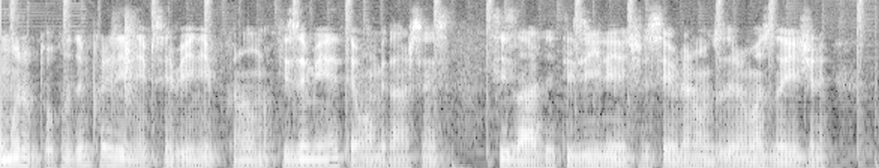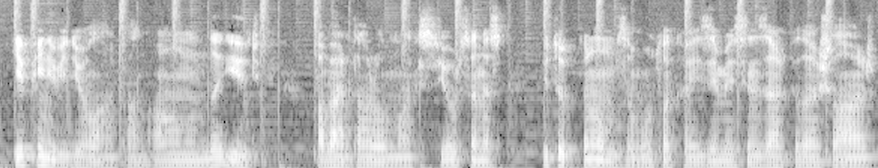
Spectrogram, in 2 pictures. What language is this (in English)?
Turkish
